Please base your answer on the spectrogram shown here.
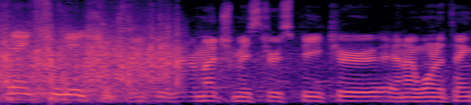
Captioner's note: some Applause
